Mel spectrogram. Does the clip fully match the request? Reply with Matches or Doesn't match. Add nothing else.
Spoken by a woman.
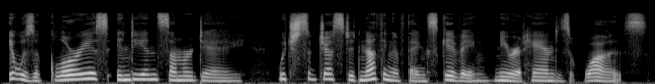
Matches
